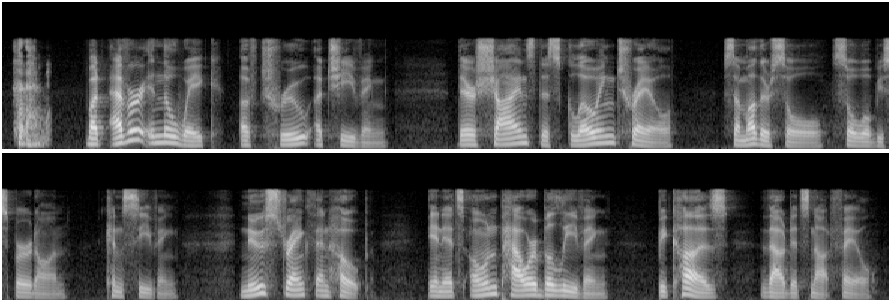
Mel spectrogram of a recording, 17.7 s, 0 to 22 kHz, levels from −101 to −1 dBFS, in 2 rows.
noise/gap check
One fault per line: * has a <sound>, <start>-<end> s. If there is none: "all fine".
* has a laugh, 0.1-0.5 s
